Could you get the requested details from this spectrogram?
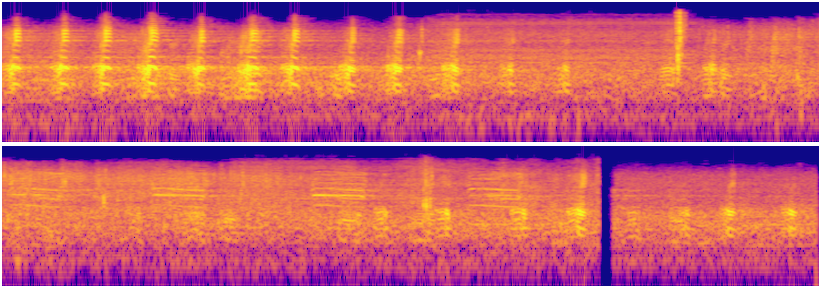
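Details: Canada geese honking loudly while getting into a fight: a fast run of loud, nasal honks, roughly two per second for the first few seconds, then softer, ragged honking and scattered calls from several birds.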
